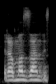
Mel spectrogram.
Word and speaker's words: Ramazan: Ramazan. Ramadan. Ramazan ist die türkische Aussprache.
